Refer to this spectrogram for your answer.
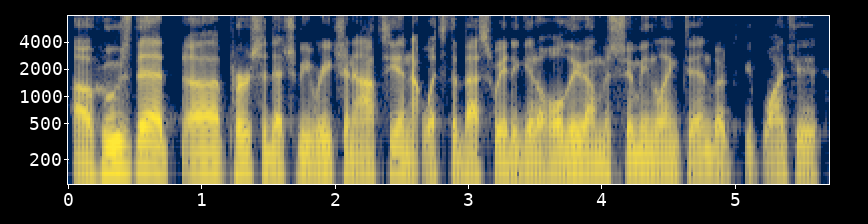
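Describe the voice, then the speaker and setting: Chatty low-voiced man hosting. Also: steady tone, fast talker, dry recording, clean studio sound. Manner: chatty, effusive, repeats himself. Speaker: podcast host. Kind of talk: conversational interview.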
